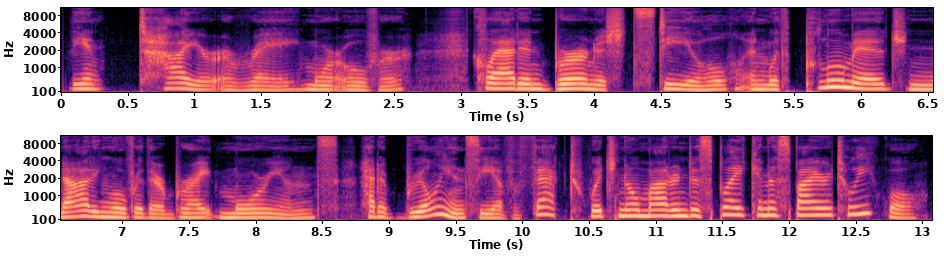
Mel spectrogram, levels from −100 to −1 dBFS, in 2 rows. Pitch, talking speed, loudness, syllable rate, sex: 190 Hz, 135 wpm, -17 LUFS, 4.0 syllables/s, female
